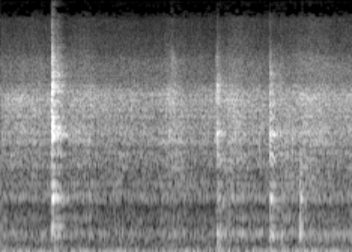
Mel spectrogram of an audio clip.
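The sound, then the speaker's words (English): A wooden spatula stirs food in a pan of hot melted butter: a soft, steady sizzle runs throughout, broken by a few faint scraping clicks of the spatula against the pan. “And we're just gonna mix them up for a second. Sort of get all the heat and butter distributed.”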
